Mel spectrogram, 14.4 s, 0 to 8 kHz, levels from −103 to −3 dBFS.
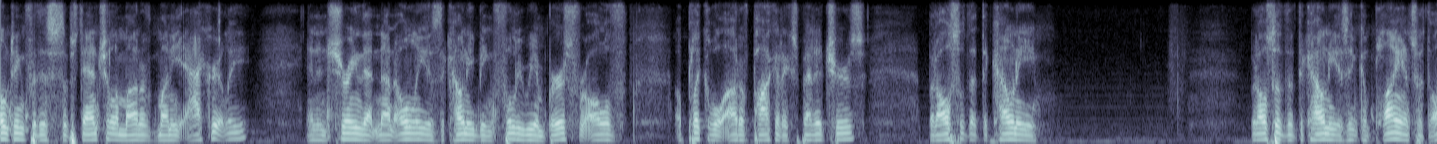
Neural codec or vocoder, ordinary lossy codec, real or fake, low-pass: none; Opus, 24 kbps; real; 7.2 kHz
